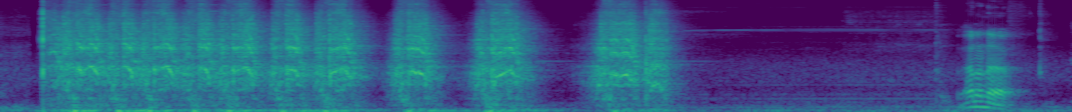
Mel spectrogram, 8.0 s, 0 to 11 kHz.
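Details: 2007 Harley-Davidson Street Glide, hard starting since last fall, after battery charging: sluggish, uneven cranking, about eight labouring strokes slowing before quitting, no catch; slow cranking, no start, weak battery suspected, not confirmed.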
